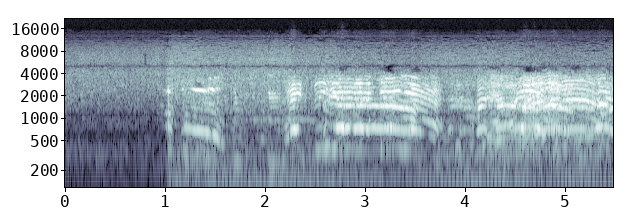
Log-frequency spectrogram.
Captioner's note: airplane Approaching; shouting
